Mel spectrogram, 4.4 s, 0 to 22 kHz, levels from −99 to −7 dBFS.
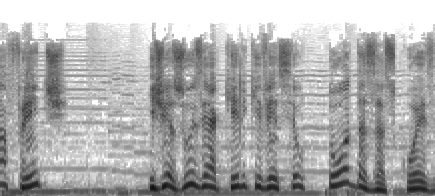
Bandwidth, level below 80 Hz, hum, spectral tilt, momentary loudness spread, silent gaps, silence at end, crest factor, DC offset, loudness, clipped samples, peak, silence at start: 11.5 kHz; -46 dBFS; none; -4.5 dB/octave; 21 LU; none; 0 s; 16 dB; under 0.1%; -24 LUFS; under 0.1%; -8 dBFS; 0 s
